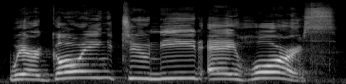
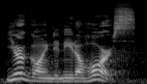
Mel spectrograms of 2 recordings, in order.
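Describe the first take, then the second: First: It is said louder and slowly, word by word. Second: It is said at normal loudness and pace.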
